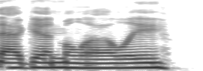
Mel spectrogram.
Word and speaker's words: Mullally: And Megan Mullally.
